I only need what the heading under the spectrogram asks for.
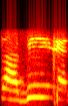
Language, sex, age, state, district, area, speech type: Marathi, female, 18-30, Maharashtra, Nagpur, urban, conversation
